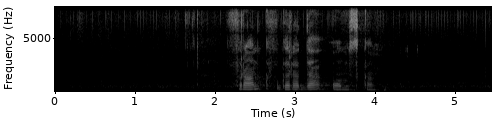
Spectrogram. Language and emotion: Russian, neutral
